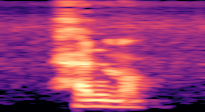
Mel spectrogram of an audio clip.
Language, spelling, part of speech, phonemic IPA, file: Moroccan Arabic, حلمة, noun, /ħal.ma/, LL-Q56426 (ary)-حلمة.wav
- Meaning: dream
